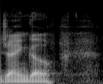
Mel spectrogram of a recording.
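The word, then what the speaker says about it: Django: than Steven was in D Jango uh is silent uh or that big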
